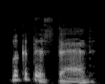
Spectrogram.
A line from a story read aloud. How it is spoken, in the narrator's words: Jack said, and he managed to keep his voice calm and steady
